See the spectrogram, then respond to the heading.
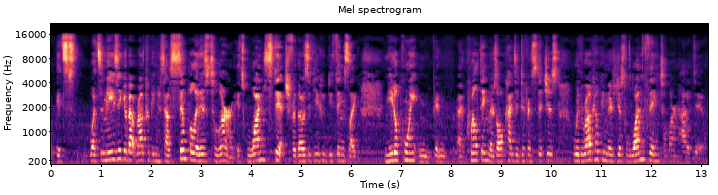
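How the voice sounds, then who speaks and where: A woman with a medium-pitched voice talks at a fairly quick pace and with fairly even intonation, with audible room echo and noticeable background noise. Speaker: rug hooking teacher. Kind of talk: tutorial. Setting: home studio, live video stream. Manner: fast.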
